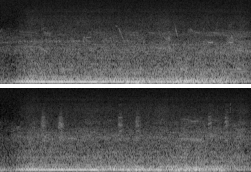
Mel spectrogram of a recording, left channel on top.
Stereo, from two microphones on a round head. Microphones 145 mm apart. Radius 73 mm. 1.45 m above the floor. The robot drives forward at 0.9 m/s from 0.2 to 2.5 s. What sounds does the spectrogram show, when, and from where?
Only background noise.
